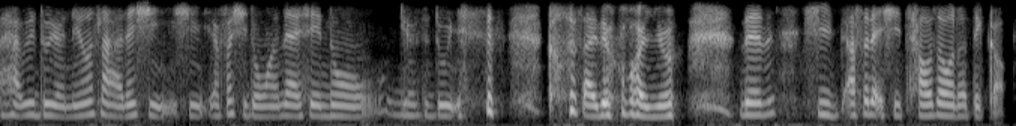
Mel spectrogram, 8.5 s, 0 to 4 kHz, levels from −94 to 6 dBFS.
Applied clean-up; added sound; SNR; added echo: neural mask model Resemble Enhance denoiser.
